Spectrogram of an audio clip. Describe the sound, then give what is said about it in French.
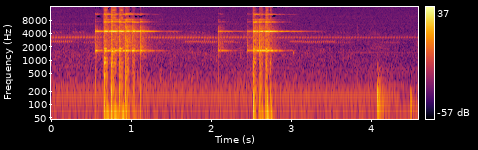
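A doorbell rings at a house door: a few bright, metallic ringing bursts over a low, steady hum. “Sonne à la porte.”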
